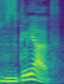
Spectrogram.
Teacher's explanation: V, Z, G, L, and J are like V, Z, G, L, and Y all together before you even get a shot at a vowel. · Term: consonant clusters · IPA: vzɡlʲat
